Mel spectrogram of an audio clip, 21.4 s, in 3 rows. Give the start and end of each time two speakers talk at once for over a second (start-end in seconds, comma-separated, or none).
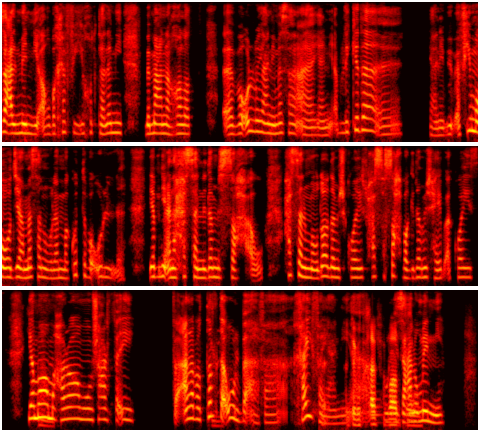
19.1-20.6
